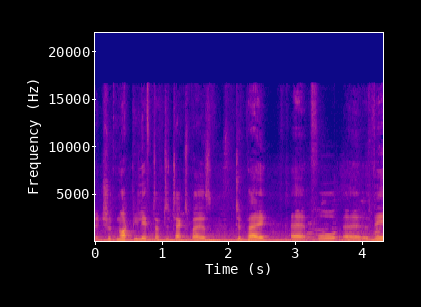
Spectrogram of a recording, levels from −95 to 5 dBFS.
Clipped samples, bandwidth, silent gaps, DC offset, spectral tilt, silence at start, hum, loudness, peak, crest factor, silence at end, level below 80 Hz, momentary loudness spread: under 0.1%; 17 kHz; none; under 0.1%; -7 dB/octave; 0 s; none; -29 LUFS; -10 dBFS; 18 dB; 0 s; -42 dBFS; 10 LU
